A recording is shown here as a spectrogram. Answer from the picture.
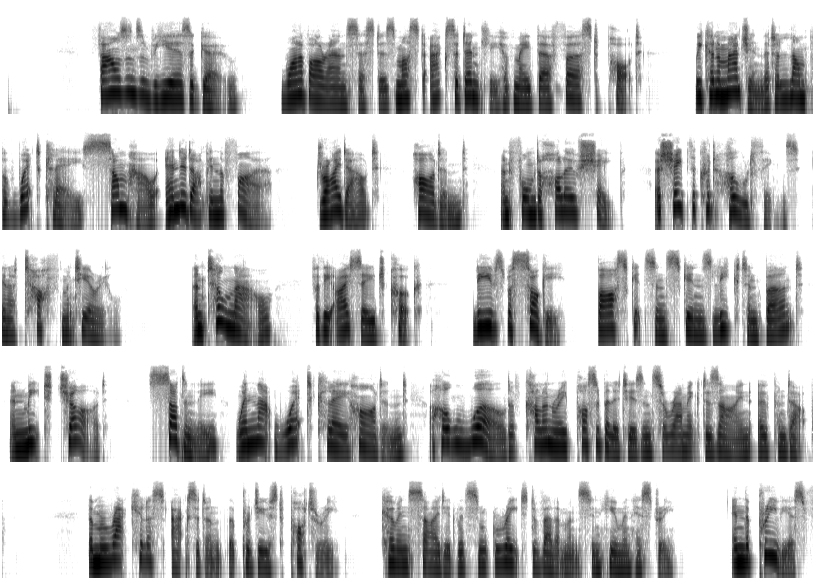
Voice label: British F, British English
